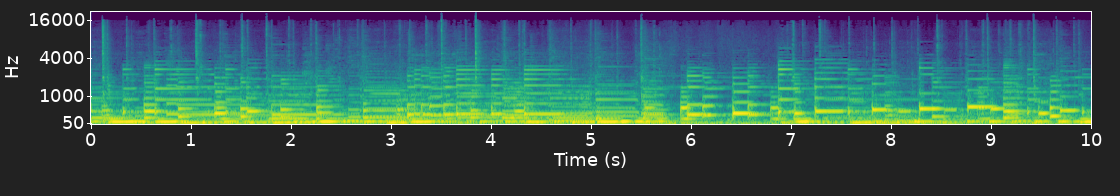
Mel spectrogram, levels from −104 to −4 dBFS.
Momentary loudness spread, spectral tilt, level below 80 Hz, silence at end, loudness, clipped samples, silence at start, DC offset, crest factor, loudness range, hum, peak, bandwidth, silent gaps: 4 LU; -10 dB/octave; -20 dBFS; 0 s; -12 LUFS; under 0.1%; 0 s; under 0.1%; 10 dB; 1 LU; none; 0 dBFS; 5.4 kHz; none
